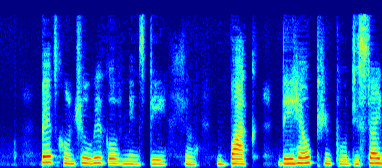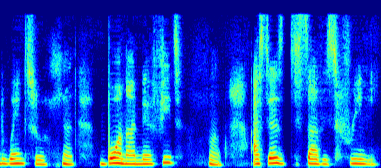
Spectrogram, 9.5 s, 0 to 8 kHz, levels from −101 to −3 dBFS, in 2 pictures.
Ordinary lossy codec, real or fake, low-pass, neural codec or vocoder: none; fake; none; codec, 16 kHz, 1.1 kbps, Voila-Tokenizer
